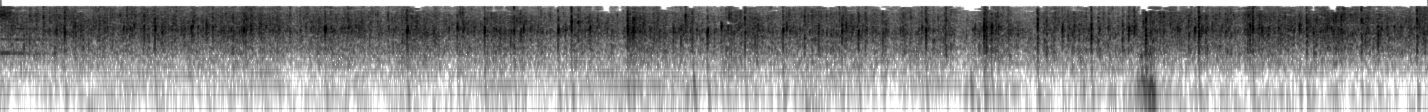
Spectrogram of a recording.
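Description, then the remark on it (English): A church audience claps their hands together at a prayer service in a sustained burst of applause, a dense, steady patter of many hands with no clear rhythm, filling the whole clip at an even loudness. “Clap your hands.”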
